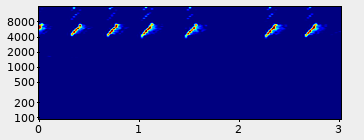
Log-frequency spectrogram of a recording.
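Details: Olive-backed sunbird singing to stimulate other birds to sing: short high rising chips repeated about every third of a second, with a pause midway and faint low sounds behind.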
